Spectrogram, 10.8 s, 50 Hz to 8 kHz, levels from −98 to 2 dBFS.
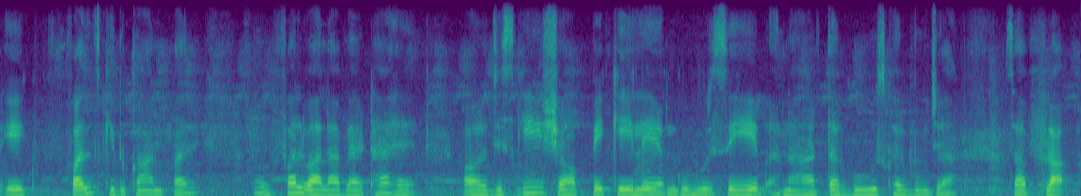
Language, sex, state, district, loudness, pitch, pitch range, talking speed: Hindi, female, Bihar, Gopalganj, -29 LUFS, 180 Hz, 170-195 Hz, 120 wpm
